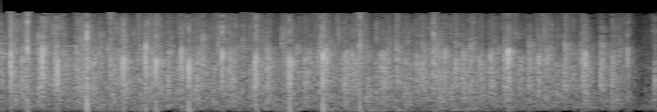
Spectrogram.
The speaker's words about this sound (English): Let's give another round of applause for all the speakers, please.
